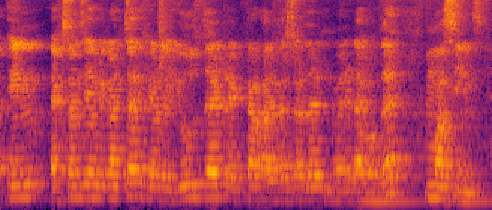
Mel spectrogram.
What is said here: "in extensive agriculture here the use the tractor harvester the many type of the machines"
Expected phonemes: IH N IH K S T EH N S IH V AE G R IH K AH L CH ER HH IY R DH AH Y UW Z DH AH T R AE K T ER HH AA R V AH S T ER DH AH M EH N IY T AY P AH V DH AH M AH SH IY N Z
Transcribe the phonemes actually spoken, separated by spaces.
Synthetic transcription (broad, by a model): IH N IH K S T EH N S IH AH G R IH K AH L CH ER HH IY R Y UW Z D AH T R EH K T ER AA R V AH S T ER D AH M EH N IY T AY P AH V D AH M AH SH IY N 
